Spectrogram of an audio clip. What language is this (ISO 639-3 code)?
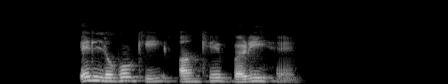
urd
